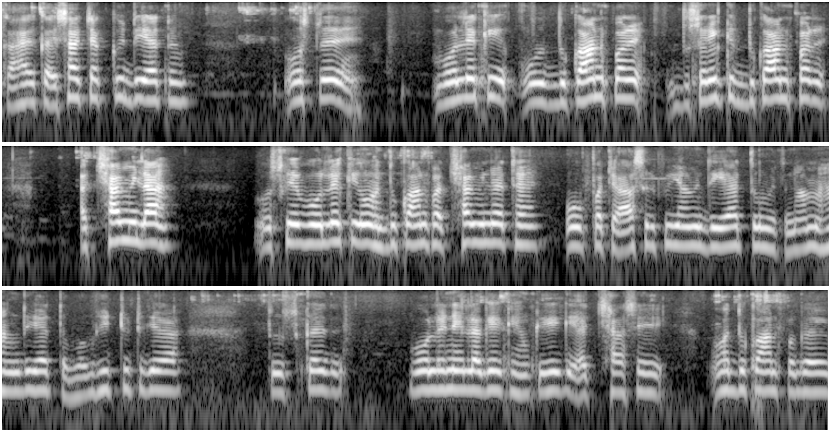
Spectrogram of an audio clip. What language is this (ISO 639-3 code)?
hin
